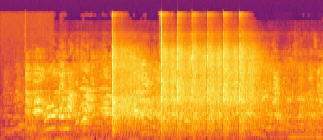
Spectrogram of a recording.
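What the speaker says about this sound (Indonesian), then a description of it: "Situasi memanas, polisi terpaksa melepaskan tembakan peringatan." Police fire warning gunshots in a tense village in Mesuji, Lampung, a handful of sharp cracks spaced over a few seconds amid loud crowd chatter and shouting.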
